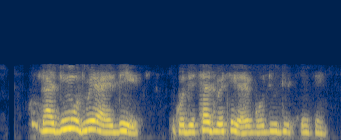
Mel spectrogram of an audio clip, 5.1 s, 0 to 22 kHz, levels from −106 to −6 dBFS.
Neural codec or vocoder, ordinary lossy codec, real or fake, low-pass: codec, 16 kHz, 4.8 kbps, FACodec; AAC, 16 kbps; fake; 7.2 kHz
